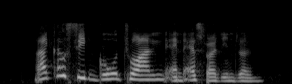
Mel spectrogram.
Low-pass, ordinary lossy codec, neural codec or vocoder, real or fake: 7.2 kHz; none; codec, 24 kHz, 1.5 kbps, HILCodec; fake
